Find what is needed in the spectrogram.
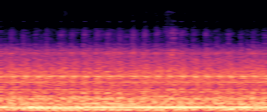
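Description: Steady low background hum, unchanging throughout.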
